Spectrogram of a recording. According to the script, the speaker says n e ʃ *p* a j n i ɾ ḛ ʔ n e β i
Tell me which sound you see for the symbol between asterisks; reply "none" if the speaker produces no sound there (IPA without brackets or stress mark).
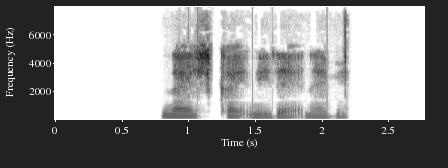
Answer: k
